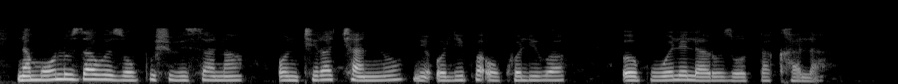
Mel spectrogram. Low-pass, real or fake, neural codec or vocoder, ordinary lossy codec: 5.4 kHz; real; none; AAC, 48 kbps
